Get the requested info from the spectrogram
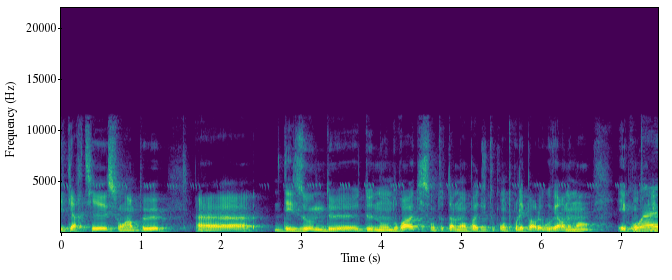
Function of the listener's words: taking over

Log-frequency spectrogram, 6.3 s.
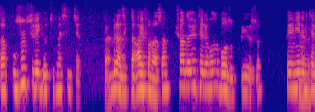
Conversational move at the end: listening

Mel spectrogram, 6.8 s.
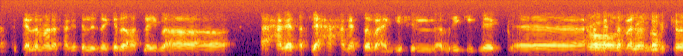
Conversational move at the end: taking over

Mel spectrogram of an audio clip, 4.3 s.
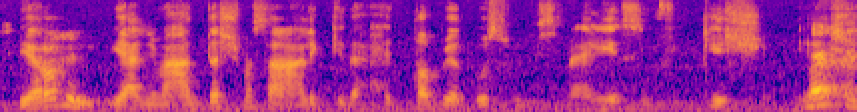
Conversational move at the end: taking over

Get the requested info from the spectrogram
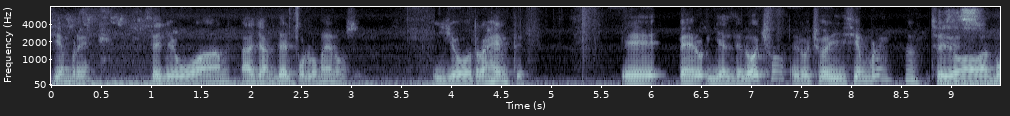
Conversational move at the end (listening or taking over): listening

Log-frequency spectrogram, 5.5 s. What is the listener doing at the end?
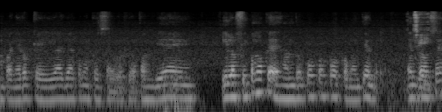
listening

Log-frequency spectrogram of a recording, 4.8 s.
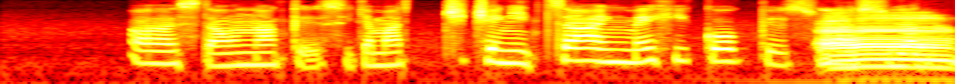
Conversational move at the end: taking over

